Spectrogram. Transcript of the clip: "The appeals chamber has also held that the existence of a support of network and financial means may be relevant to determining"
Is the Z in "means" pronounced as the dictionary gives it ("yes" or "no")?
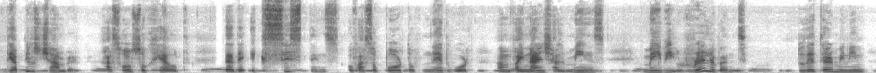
no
